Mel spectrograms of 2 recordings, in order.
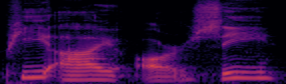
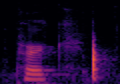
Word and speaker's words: Pirc: Even though it's spelled P-I-R-C, it is not the PIRC, it's the PIRC.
